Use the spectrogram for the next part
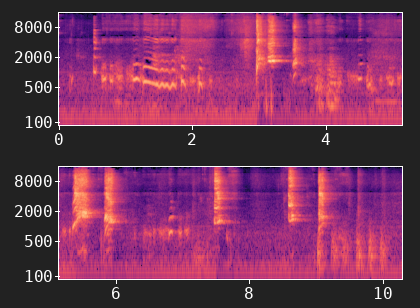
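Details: Pet dog making a funny sound: high, rising whimpering squeals at first, then short sharp barks or yips every second or two, with a person talking nearby indoors.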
